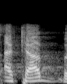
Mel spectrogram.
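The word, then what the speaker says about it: Achab: Et on prononce Akab, parce qu'apparemment qu'en hébreu, le CH, ça doit se prononcer K.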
